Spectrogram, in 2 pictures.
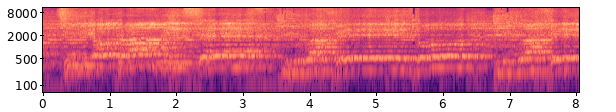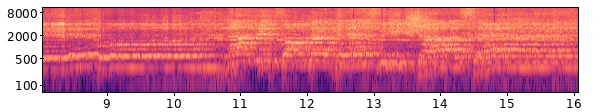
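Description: A small group of mixed voices singing a gospel worship song together into handheld microphones, in long held phrases.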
